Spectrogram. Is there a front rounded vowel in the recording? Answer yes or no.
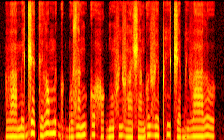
no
